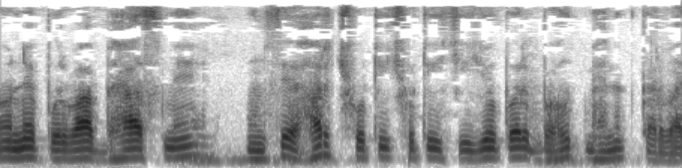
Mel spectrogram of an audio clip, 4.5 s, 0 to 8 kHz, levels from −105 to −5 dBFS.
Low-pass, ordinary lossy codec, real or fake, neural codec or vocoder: 7.2 kHz; MP3, 32 kbps; real; none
